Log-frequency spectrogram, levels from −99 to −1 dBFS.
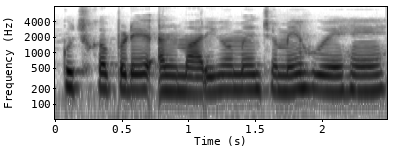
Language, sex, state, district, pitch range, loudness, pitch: Hindi, female, Madhya Pradesh, Bhopal, 180-195 Hz, -15 LUFS, 190 Hz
